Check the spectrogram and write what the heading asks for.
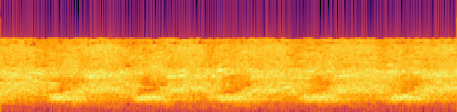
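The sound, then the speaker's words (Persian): A large protest crowd in the street in Abadan, Iran, on the eighth of the month, chants loudly in unison, voices swelling in a steady rhythmic pattern roughly every second, continuously. “ما که صدای این هموطنان باشه اینجا آبادان هشتم ماه هستش”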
